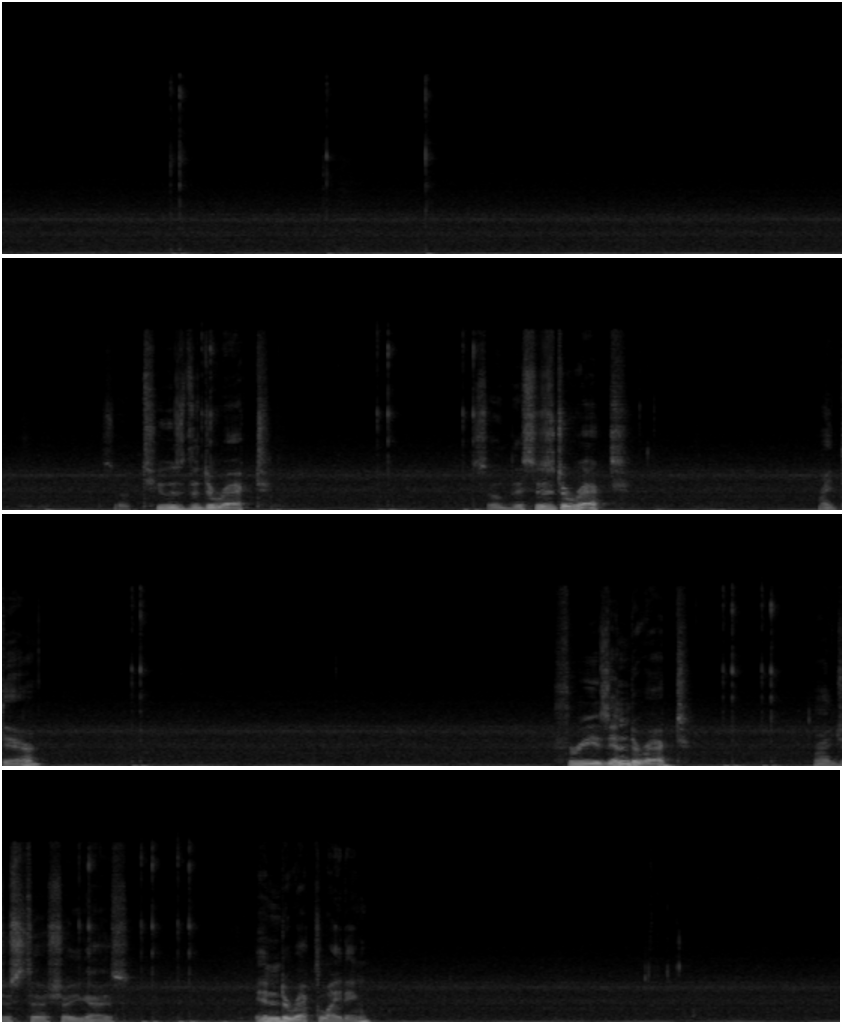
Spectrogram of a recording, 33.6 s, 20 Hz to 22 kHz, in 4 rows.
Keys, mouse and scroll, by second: 1.6 click, 3.2-4.2 drag, 10.3 click, 12.1 click, 13.0 click, 18.0 click, 24.0 click, 24.3 click, 25.9 click, 26.6 click, 26.9 click.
